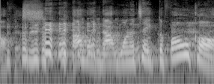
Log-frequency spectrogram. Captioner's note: laughter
